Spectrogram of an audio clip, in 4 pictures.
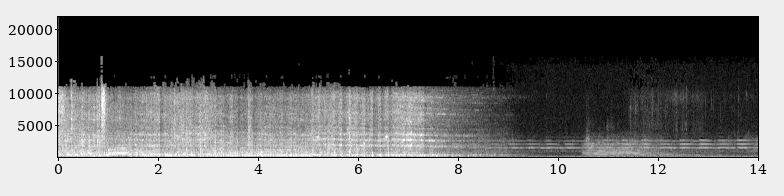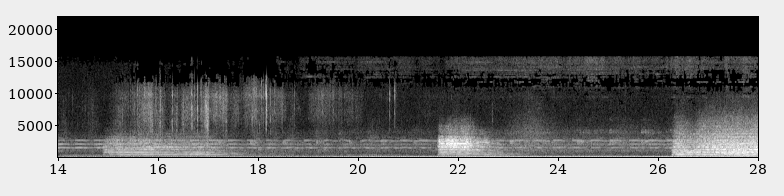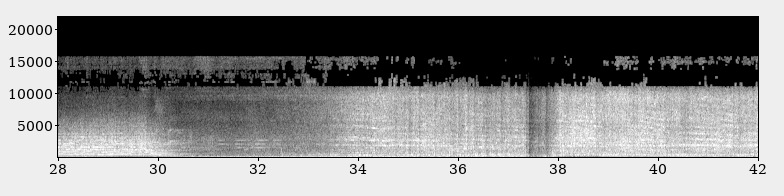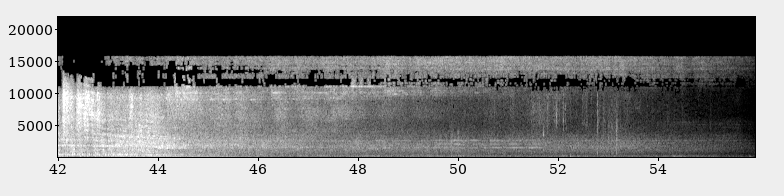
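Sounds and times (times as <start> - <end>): clickety-clack of train cars: 0.0 - 9.1, 23.8 - 46.4
train wheels on rails: 0.0 - 55.9
train horn: 0.7 - 2.1, 2.8 - 5.5, 10.4 - 12.5, 14.8 - 17.9, 21.5 - 23.5, 26.2 - 32.5, 33.2 - 35.6.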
